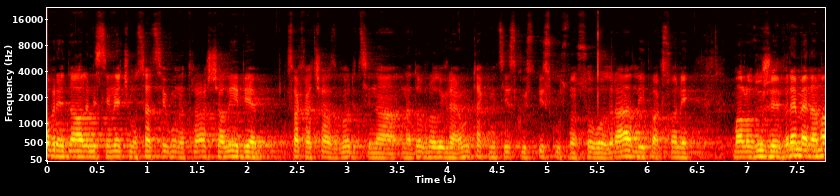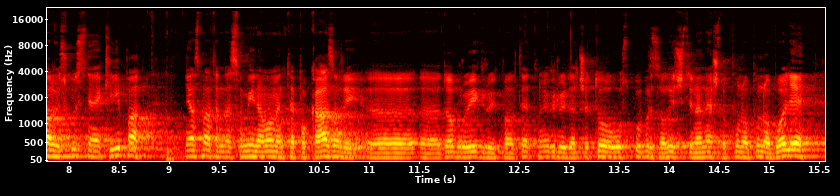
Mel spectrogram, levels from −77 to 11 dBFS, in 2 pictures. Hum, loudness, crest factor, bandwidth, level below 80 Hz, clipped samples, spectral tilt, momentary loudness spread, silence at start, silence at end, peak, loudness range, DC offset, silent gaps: none; -19 LUFS; 18 dB; over 20 kHz; -56 dBFS; under 0.1%; -6.5 dB/octave; 8 LU; 0 s; 0 s; 0 dBFS; 3 LU; under 0.1%; none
